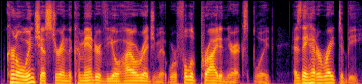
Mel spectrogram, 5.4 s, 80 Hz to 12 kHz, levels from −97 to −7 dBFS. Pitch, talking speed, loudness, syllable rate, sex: 100 Hz, 265 wpm, -18 LUFS, 7.3 syllables/s, male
